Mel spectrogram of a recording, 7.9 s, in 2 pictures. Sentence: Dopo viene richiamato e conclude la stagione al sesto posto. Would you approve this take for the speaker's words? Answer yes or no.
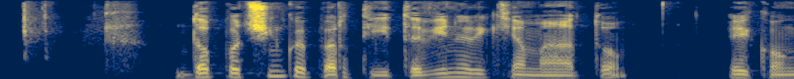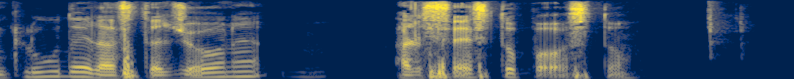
no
